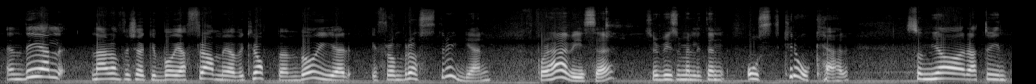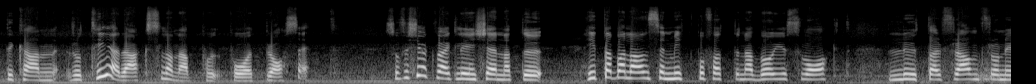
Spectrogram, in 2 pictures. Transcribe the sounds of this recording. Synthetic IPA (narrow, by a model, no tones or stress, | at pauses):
ɛnd̪eːl | næɖɔmfœʂøːkəɾbœɾjafɾamːøːvəɾkʰɾɔpːənbœɾjːəɾ | ɪfɾɔnbɾœst̪ɾʏɡːən | pʰɔd̪ɛɦæːɾviːsə | sɔd̪ɛbliːʂɔmɛnliːt̪ən | ʊst̪kʰɾuːkhæːɾ | sɔmjœːɾat̪̚d̪ɵɪnt̪əkʰanɾʊt̪ʰeːɾaakslaɳapʰɔpʰɔɛt̪̚bɾɑːsɛt̪ː | sɔfœʂøːkvæɾklɪɡənɕɛnːaat̪̚d̪ɵ | hɪt̪ːaɾbalansənmɪt̪ːpʰɔfœt̪ːəɳabœjːəʂvɑːkt̪ | lʉ̟ːt̪aɾfɾamːfɾɔn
